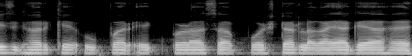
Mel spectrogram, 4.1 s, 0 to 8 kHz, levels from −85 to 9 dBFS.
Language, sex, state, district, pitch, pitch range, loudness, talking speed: Hindi, male, Jharkhand, Garhwa, 115 Hz, 110-115 Hz, -14 LUFS, 145 wpm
